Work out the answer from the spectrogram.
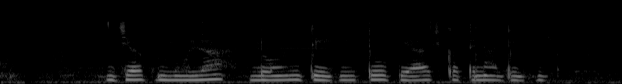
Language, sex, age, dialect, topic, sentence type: Chhattisgarhi, female, 18-24, Northern/Bhandar, banking, question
